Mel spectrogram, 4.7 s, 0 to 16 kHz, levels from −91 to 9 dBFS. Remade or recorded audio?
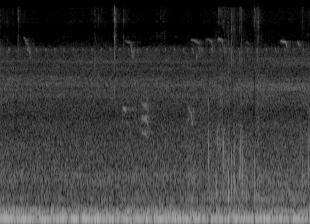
recorded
